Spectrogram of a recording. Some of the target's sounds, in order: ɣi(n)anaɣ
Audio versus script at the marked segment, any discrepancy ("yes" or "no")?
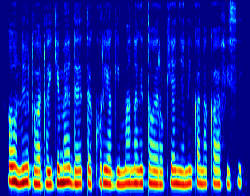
yes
